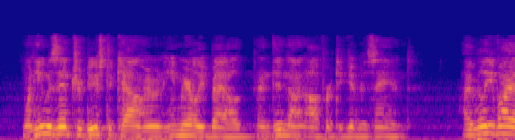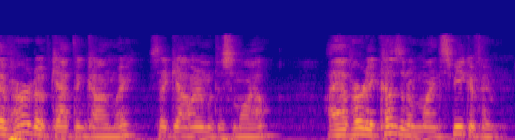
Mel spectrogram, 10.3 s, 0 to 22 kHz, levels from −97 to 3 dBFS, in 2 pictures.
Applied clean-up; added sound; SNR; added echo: none; none; none; reverberation time 0.2 s.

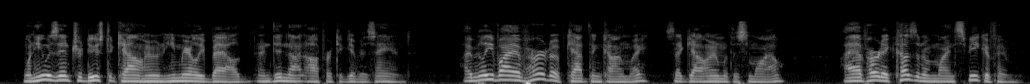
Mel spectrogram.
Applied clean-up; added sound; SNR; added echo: none; none; none; none.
